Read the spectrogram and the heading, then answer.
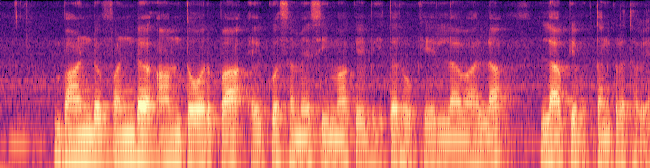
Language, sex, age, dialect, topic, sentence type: Bhojpuri, male, 25-30, Northern, banking, statement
